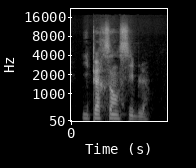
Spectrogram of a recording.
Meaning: hypersensitive
- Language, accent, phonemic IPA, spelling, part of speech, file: French, France, /i.pɛʁ.sɑ̃.sibl/, hypersensible, adjective, LL-Q150 (fra)-hypersensible.wav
